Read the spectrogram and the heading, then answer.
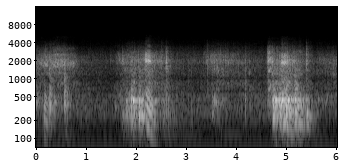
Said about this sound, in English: Now, let me get my hands on that outboard.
